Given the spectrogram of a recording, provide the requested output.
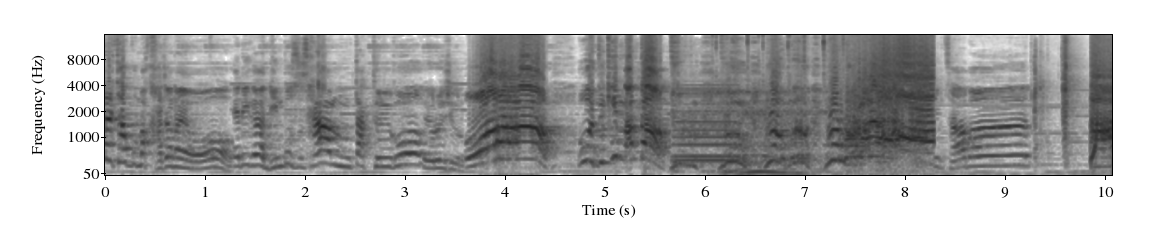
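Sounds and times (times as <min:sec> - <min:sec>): man making playful vocal sounds: 0:06.2 - 0:07.6.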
